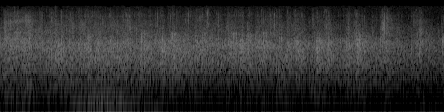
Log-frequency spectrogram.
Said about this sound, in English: You know, you better clap better than that because it sounds like you're not plugged in really.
